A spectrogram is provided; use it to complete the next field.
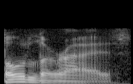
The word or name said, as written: bowdlerize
